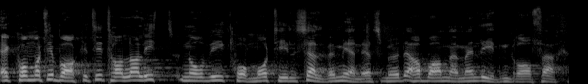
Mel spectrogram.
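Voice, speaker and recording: Music plays behind a man with a high-pitched voice. He talks at a fairly quick pace, hardly pausing. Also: ordinary pitch variation. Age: 60s. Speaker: preacher. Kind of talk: sermon. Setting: church.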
